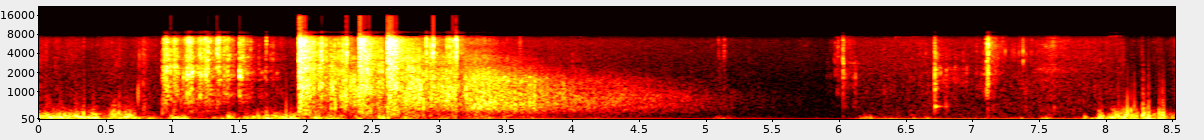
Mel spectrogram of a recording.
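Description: A quick string of gunshots: one about a second in, then several in rapid succession about two seconds in, followed by a long, slowly fading echo. Low rumble of wind on the microphone can be heard before and after.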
